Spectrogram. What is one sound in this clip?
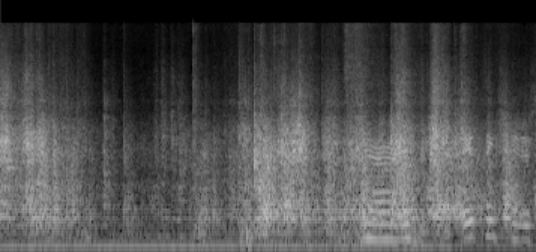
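A rabbit rustles through dry hay.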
